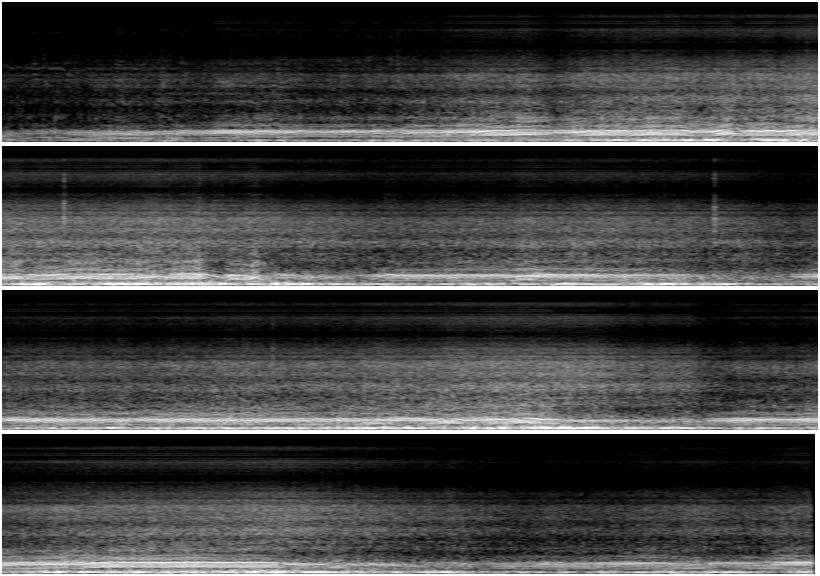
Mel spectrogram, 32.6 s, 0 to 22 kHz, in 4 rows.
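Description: KTM 990 Adventure's V-twin engine pulling the loaded bike uphill on a loose rocky track, the throttle opening and easing off every few seconds, over a steady deep low rumble.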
